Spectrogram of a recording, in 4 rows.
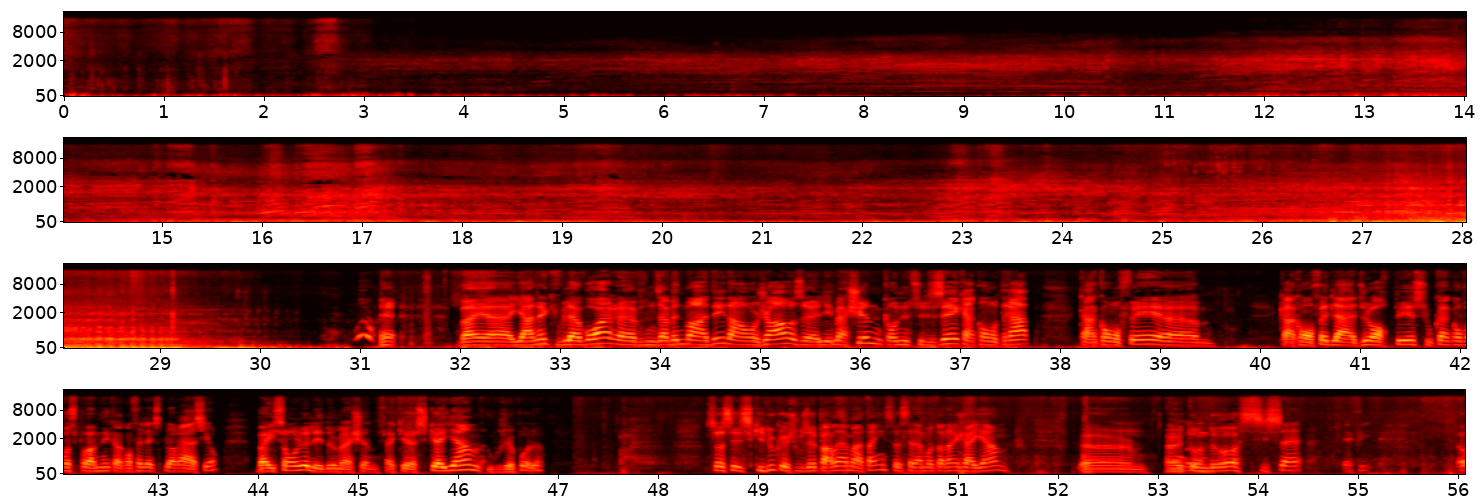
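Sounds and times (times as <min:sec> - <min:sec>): snowmobile engine revving: 0:01.4 - 0:30.3, 0:48.7 - 0:56.0.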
